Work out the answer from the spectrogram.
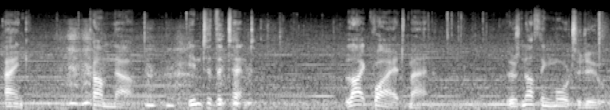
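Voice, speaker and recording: A man's voice: medium pitch, sing-song, slow, gravelly, exaggerated voice. A man playing a steadfast, authoritative uncle in a horror radio play, strained and urgent as he commands and consoles. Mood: firm comforting. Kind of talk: horror radio theater acting. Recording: loud music bed under voice.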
